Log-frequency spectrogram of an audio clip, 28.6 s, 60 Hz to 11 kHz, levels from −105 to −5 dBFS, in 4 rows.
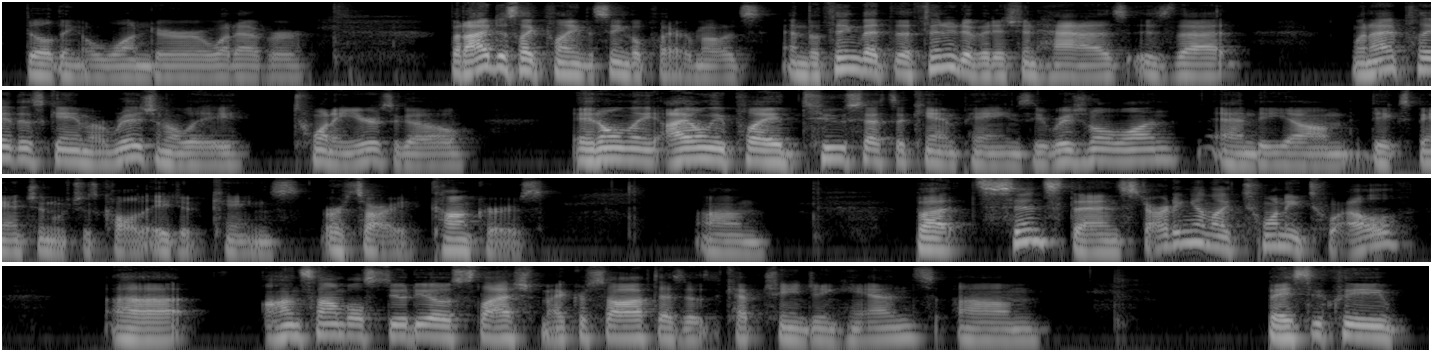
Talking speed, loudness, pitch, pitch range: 165 wpm, -49 LUFS, 120 Hz, 115-140 Hz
